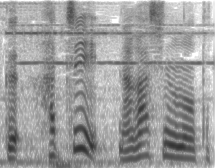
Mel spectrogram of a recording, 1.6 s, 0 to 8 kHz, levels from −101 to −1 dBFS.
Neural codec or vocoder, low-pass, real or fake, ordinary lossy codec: none; none; real; none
